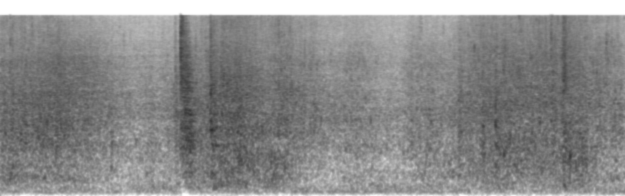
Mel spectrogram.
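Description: Waves washing on a pebble shore in the background, with wind on the microphone. About two seconds in comes a sharp click, the piezo igniter of a portable butane camping stove as its knob is turned, and a fainter knock near the end.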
